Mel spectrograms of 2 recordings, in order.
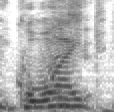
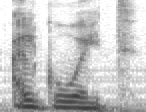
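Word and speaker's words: الكويت: el árabe pero sí Kuwait Es realmente es no se dice tanto es al kuweit al kuweit Sí pero bueno traducido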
